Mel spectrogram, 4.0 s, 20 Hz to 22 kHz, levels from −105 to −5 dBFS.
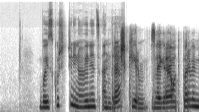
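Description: From 1.23 to 1.79 s, repeated packet loss makes the speech choppy and robotic. Four holes are patched with stretched sound, the longest about 130 ms. From 2.13 s to the end, a call bitrate drop turns the speech rough and muffled. The top end falls from 20 kHz to 8 kHz, which fits a drop to around 7 kbps.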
